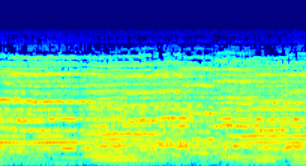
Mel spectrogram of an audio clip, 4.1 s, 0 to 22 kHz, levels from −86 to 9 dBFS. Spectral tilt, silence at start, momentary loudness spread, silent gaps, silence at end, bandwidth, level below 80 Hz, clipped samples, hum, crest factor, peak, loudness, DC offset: -3.5 dB/octave; 0 s; 2 LU; none; 0 s; 10 kHz; -52 dBFS; under 0.1%; none; 12 dB; -4 dBFS; -14 LUFS; under 0.1%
